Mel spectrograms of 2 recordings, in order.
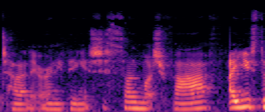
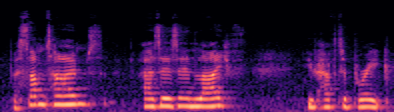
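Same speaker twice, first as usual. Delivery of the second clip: higher, louder life-lesson pronouncement; mock philosophical; 5 semitones higher, 4 dB louder than usual. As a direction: announce a grand truth, tongue in cheek. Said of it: "Getting very philosophical on you".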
